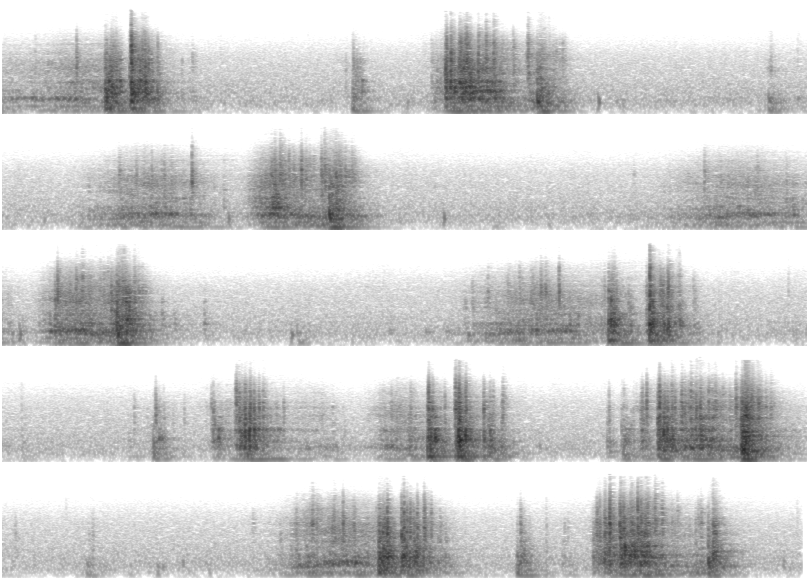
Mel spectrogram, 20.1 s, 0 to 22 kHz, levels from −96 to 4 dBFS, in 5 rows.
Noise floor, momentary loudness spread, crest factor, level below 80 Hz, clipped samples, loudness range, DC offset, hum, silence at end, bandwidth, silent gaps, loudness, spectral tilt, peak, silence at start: -60 dBFS; 23 LU; 28 dB; -50 dBFS; under 0.1%; 9 LU; under 0.1%; none; 0.35 s; 15.5 kHz; none; -24 LUFS; -3.5 dB/octave; 0 dBFS; 0.05 s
